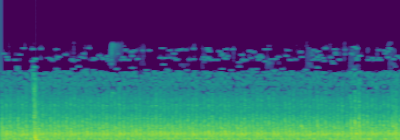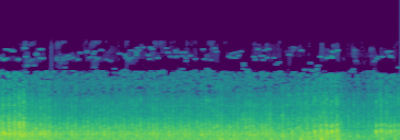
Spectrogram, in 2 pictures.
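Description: A tractor engine running at idle with a steady knocking chug; the chugging stops and the sound fades out near the end.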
